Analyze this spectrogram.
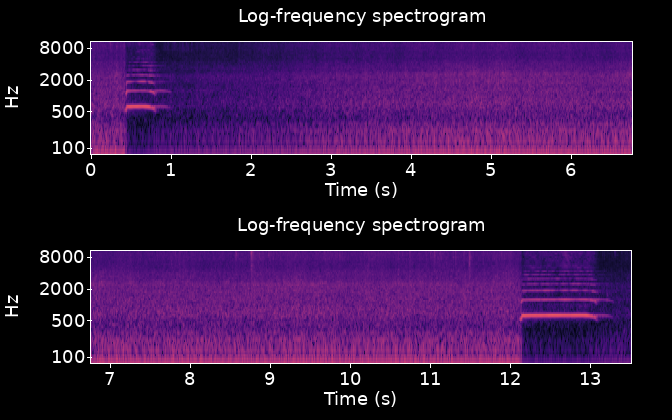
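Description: Rotary snowplow train working through deep snow: a steady rumble with a rushing noise. It is broken by two short train horn blasts, one just after the start and one near the end, each dipping slightly in pitch as it stops. The noise drops away with each blast and builds back up gradually.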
